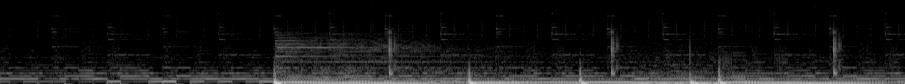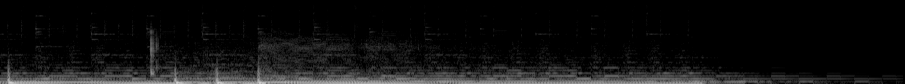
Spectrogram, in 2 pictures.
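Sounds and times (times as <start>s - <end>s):
suspense hip hop music: 0.0s - 16.6s.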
